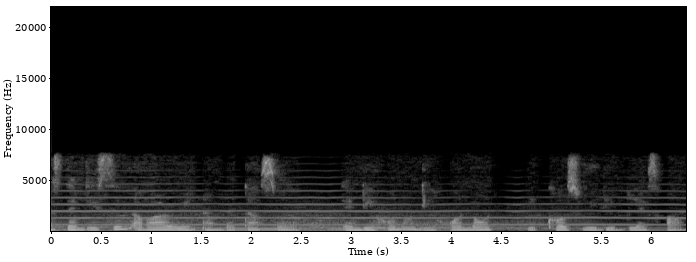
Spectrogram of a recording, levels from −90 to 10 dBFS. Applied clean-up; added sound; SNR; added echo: none; Trumpet + Drum; 10 dB; none.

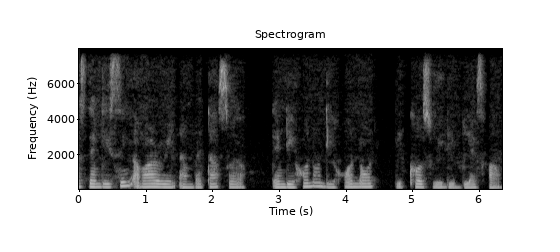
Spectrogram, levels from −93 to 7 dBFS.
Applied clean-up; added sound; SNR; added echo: none; none; none; none.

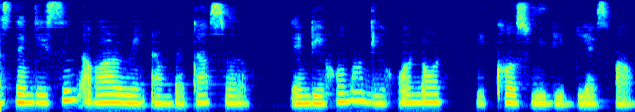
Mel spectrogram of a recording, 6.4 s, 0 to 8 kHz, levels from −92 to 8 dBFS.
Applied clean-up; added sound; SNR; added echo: neural mask model DeepFilterNet 3.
